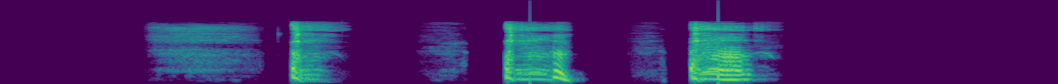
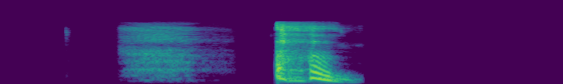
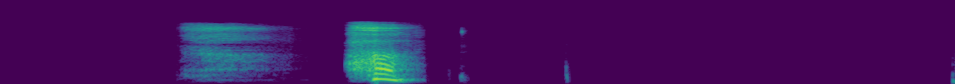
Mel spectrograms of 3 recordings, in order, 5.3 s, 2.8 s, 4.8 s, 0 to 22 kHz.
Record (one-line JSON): {"three_cough_length": "5.3 s", "three_cough_amplitude": 28865, "three_cough_signal_mean_std_ratio": 0.29, "cough_length": "2.8 s", "cough_amplitude": 29585, "cough_signal_mean_std_ratio": 0.26, "exhalation_length": "4.8 s", "exhalation_amplitude": 27686, "exhalation_signal_mean_std_ratio": 0.19, "survey_phase": "beta (2021-08-13 to 2022-03-07)", "age": "45-64", "gender": "Female", "wearing_mask": "No", "symptom_none": true, "smoker_status": "Never smoked", "respiratory_condition_asthma": false, "respiratory_condition_other": false, "recruitment_source": "REACT", "submission_delay": "2 days", "covid_test_result": "Negative", "covid_test_method": "RT-qPCR", "influenza_a_test_result": "Negative", "influenza_b_test_result": "Negative"}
